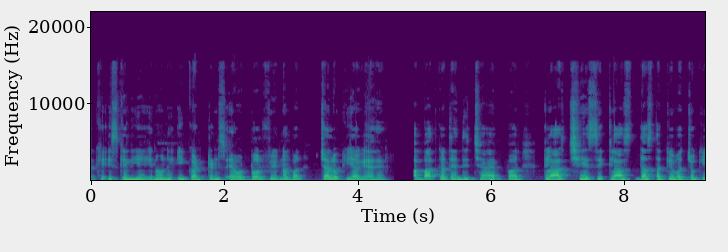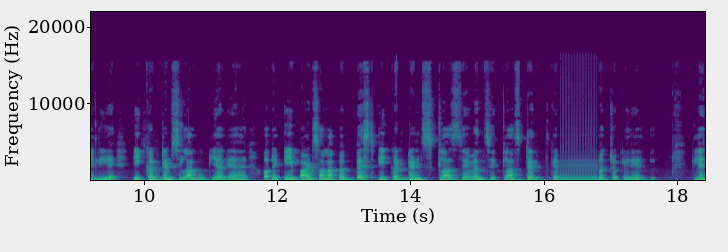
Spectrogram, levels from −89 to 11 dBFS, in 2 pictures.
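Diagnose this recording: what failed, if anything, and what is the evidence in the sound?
System hang loop at the driver or buffer stage. From 16.25 to 16.81 s, a 23 ms slice buzzes at 43 Hz. That fits a frozen 1024-sample buffer.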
